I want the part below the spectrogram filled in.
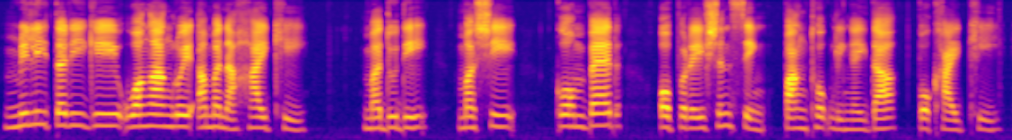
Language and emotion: Manipuri, neutral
